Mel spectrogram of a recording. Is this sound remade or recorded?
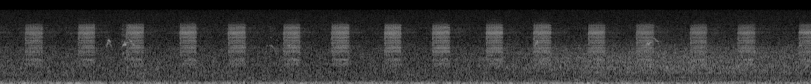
remade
